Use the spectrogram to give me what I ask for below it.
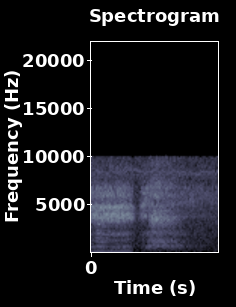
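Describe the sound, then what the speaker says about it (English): A dog snoring, one low rumbling snore heard up close that fades into soft breathy wheezing, brief and fairly quiet. "This is the dog snoring."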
